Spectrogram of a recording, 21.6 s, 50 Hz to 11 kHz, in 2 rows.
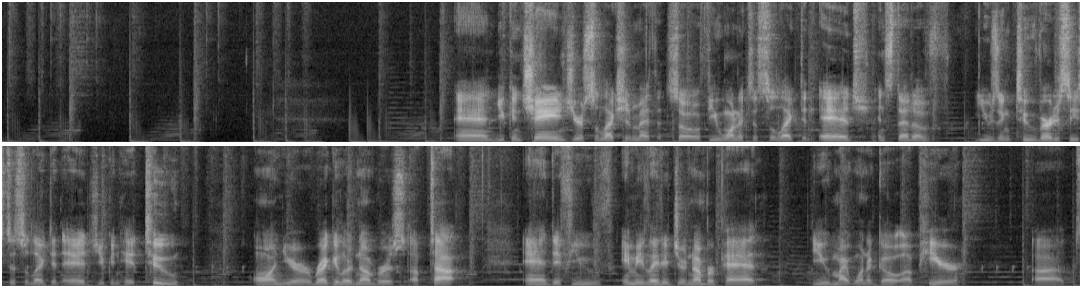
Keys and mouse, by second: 0.1 right click, 0.6 shift+right click, 1.8 right click, 12.0 2.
